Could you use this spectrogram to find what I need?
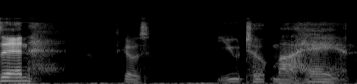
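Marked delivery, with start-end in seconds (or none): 2.2-3.5 slow, lightly voiced wronged man; low, soft, drawn-out accusation; accusing. One-handed man confronts the gator, slow and accusing.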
